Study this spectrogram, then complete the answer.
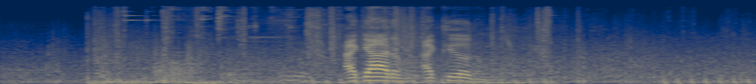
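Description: Rifle shots crack sharply.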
